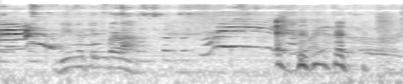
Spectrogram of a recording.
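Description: A toddler's short, high-pitched whiny calls with rising and falling pitch, mixed with adult speech.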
